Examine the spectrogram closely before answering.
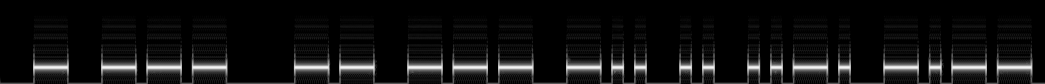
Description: Morse code, heard as a keyed tone, about 10 wpm, 800 Hz. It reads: TO MODIFY
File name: ANGLAIS texte clair 3 vitesse 10 mots minute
